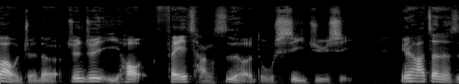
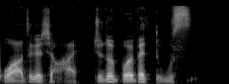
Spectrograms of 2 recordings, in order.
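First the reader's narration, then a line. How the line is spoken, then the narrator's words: Laughing. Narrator (Chinese): 老师笑说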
